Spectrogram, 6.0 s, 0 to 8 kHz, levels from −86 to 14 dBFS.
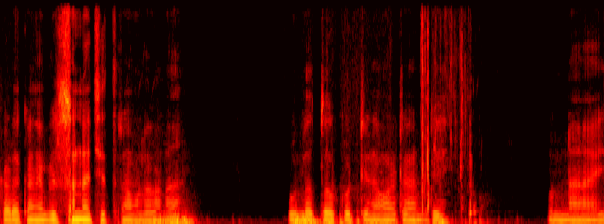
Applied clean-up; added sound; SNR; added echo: neural mask model RNNoise.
